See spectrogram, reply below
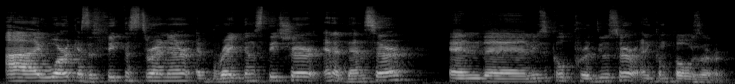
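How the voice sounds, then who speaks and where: A man's voice: on the high side, moderate pace, a bit bright. A man in his thirties, a native Russian speaker from Russia, introducing himself in an earnest, plain vlog with frequent fillers. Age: 30s. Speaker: YouTube composer. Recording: roomy echo, mic set far off.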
